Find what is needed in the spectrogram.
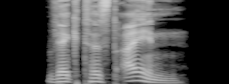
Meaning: inflection of einwecken: 1. second-person singular preterite 2. second-person singular subjunctive II
- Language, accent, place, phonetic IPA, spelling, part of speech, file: German, Germany, Berlin, [ˌvɛktəst ˈaɪ̯n], wecktest ein, verb, De-wecktest ein.ogg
